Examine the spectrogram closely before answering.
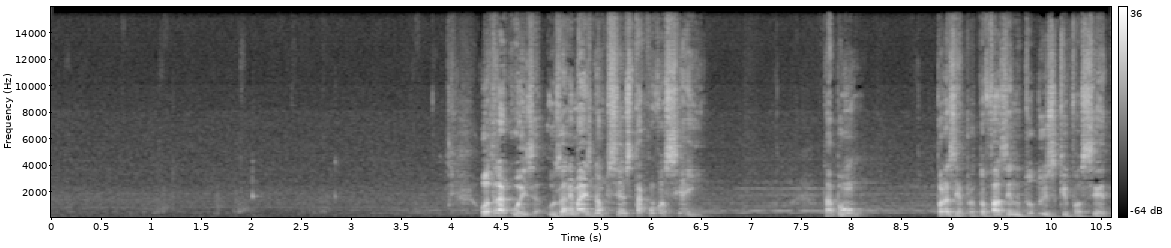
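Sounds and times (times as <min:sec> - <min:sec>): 
person drinking water with soft wet sips: 0:00.9 - 0:03.0
faint swallowing clicks: 0:01.0 - 0:03.0
speech: 0:04.3 - 0:06.7, 0:07.7 - 0:08.2, 0:08.9 - 0:10.5.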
